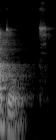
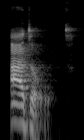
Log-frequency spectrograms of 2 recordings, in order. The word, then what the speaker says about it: adult: so she's not a child she's an adult so in British English when we say this word the stress is on the first syllable adult adult but in American English the stress is on the second syllable so we say adult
